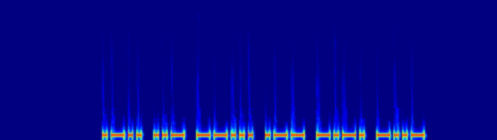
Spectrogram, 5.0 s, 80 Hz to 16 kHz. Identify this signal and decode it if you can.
Morse code, heard as a keyed tone, about 28 wpm, 700 Hz. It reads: LU7WCX
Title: DXCC-100 Call Signs - 6 Characters - 28wpm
